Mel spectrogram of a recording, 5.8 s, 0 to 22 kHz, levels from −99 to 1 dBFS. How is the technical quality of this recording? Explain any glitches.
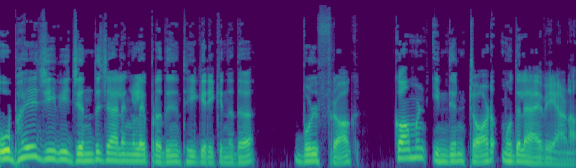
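Nothing stood out on listening to this recording, so there are no glitches to explain.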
